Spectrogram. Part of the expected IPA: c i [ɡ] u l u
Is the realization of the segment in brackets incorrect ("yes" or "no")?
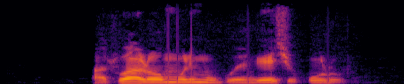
yes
